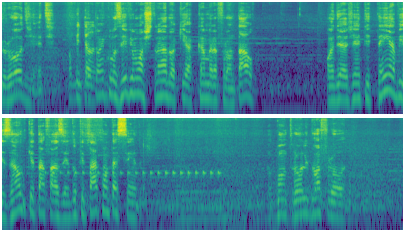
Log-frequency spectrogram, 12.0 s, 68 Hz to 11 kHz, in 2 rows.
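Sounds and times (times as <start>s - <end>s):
vehicle engine drone: 6.1s - 12.0s
rapid electronic beeping: 6.9s - 9.4s.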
